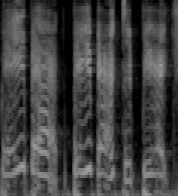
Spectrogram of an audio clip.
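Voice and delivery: tiny squeaky voice, very high, hushed, creaky. Telling a story of a voice from lobsters in a kitchen tank, squeaky lobster voice. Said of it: "this squeaky voice saying".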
